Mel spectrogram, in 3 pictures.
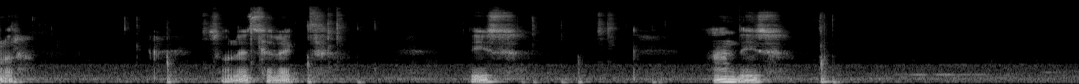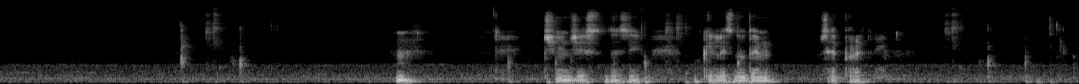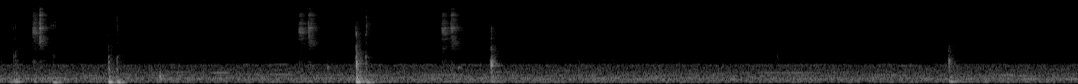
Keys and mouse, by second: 2.4 click, 5.2 2, 5.7 alt+shift+click, 13.2-15.5 middle drag, 15.8 click, 16.3 ctrl+z, 18.1 s, 20.7 middle click, 21.1 2, 22.6 s, 25.1 s, 26.5-28.2 middle drag, 28.2-29.2 drag, 29.2 middle click, 29.2 click, 29.4 middle click, 29.5 click, 29.6 middle click, 29.7-31.2 drag.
